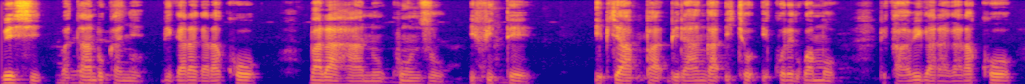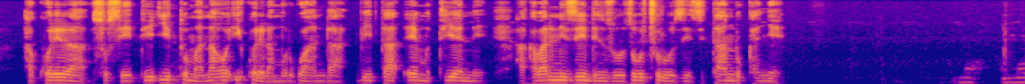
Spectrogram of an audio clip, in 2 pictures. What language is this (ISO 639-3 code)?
kin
